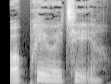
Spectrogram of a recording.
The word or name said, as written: opprioritere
